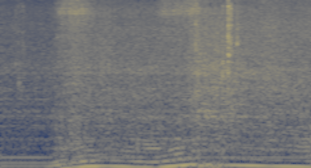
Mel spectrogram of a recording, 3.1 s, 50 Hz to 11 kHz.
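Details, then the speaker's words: 1997 Urban Interceptor GO-4 three-wheeler, Mazda 1.3 L, automatic, after repairing injector 1 and 3 and fuel pump wiring (had run on two cylinders): clean revs, no knocks or misses, running on all four. "sounds nice no knocks no noises running on all four customer is gonna be very happy"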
